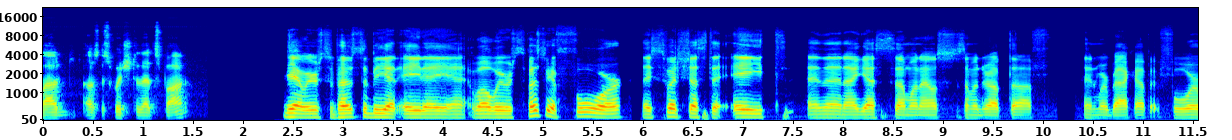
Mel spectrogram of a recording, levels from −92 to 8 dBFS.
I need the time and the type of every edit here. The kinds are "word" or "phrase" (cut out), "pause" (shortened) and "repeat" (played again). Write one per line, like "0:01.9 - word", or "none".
0:05.9 - pause

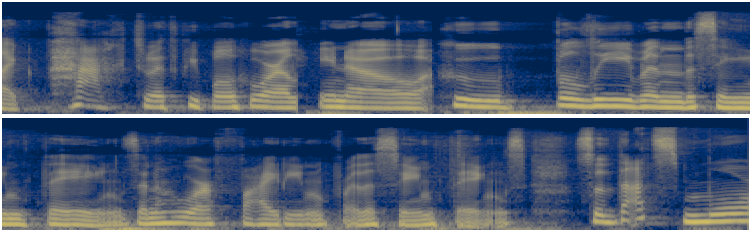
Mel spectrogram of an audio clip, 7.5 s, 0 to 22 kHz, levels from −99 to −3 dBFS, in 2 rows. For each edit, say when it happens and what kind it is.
0:01.5 - word
0:02.2 - word

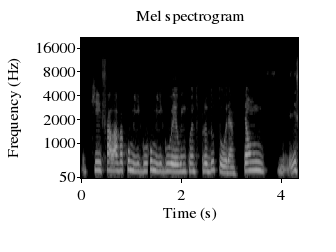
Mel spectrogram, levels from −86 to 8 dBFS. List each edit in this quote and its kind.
0:01.3 - repeat
0:03.2 - pause

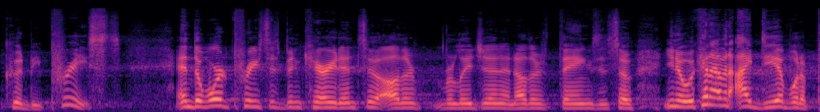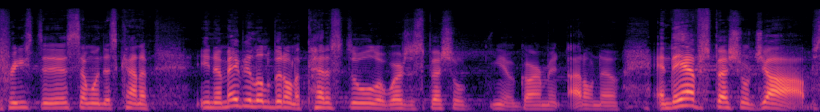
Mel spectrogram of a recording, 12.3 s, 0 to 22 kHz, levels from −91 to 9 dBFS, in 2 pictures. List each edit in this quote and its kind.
none

